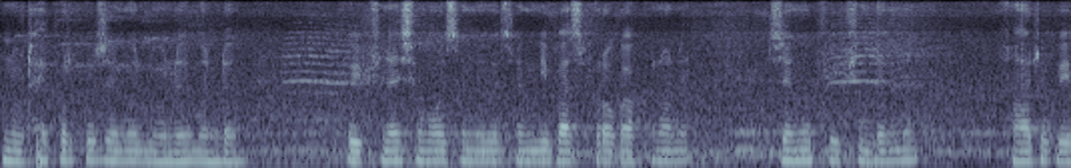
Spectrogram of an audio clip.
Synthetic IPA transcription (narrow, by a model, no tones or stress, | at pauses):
nutʰajpʰɯɾkʰɯzɯŋɯnunɯmɯndɯŋ | pʰujpʰinajsɔmazɯŋɯzɯŋnibaspʰɔɾawɡakʰɯnanɯj | zɯŋɯpʰujpʰindɯŋman | aɾube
